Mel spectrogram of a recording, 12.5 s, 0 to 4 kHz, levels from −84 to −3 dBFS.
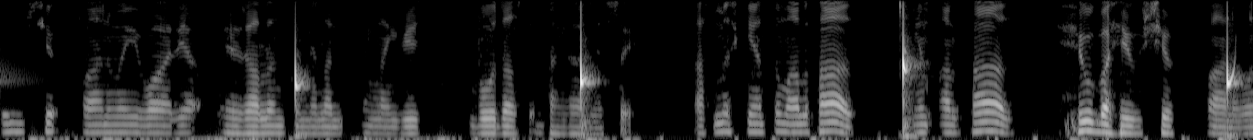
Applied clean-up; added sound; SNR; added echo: classical method spectral subtraction.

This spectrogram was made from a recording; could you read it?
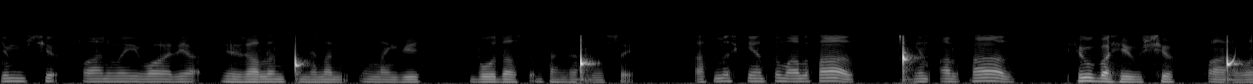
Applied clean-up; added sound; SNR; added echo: neural diffusion model UNIVERSE++.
